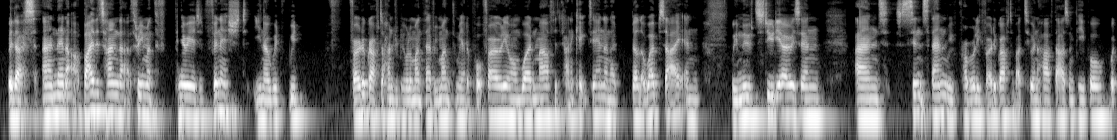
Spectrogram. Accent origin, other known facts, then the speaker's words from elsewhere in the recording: South West England, United Kingdom; born there; I actually come from quite a middle class place. You know, I was born in Gloucestershire, and my and my extended family are all you know middle class people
